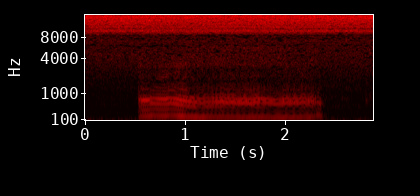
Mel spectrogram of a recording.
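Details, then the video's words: Oscar the pug asleep and snoring: a single long nasal snore of about two seconds, a steady droning, buzzy tone that dips slightly then holds flat, in an otherwise quiet room. "Oscar The Pug Snoring"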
